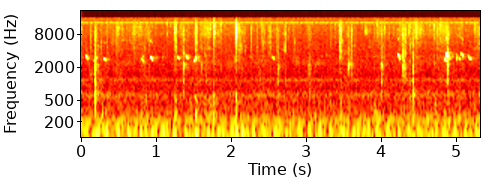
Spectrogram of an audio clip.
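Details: Chicks 11 to 13 days old in a brooder, pecking and stretching, wing and tail feathers growing in; scattered high thin peeps, some in quick pairs, over a steady low hum.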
